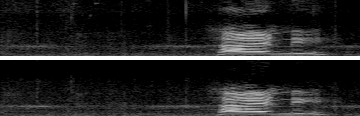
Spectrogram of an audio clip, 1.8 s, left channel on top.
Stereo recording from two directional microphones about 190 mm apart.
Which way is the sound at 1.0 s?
20° left (ahead or behind).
